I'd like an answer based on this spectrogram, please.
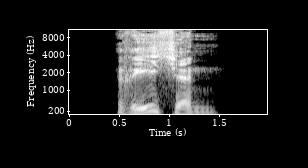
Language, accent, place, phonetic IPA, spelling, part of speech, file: German, Germany, Berlin, [ˈreː.çən], Rehchen, noun, De-Rehchen.ogg
- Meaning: diminutive of Reh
